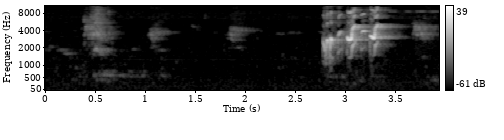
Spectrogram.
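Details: Black-crested bulbul (kutilang emas) singing in a chatty style used as lure audio: a brief burst of bright, warbled notes near the end, preceded by faint scattered chirps.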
